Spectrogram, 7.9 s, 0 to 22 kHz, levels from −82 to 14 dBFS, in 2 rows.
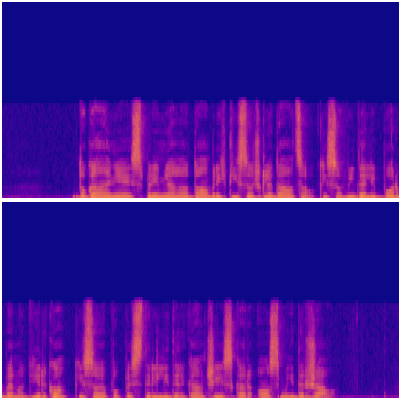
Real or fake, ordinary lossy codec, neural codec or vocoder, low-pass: real; none; none; 10.8 kHz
